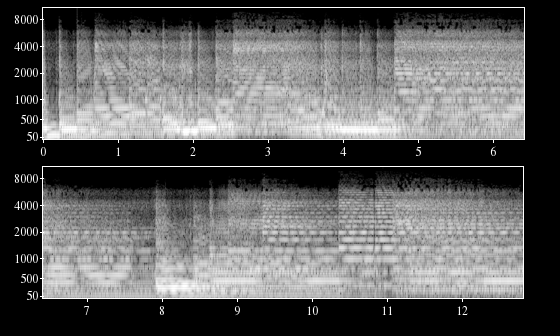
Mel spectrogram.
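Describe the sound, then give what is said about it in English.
An electric guitar, switched to the middle pickup position, rings out chords through a chorus effect sent by James G, the tone shimmering and slightly wavering as the strums sustain, with a brief dip before the playing resumes. No one speaks. “Sounds really nice with this guitar.”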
